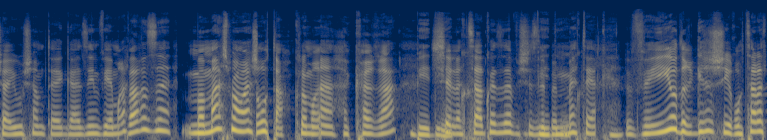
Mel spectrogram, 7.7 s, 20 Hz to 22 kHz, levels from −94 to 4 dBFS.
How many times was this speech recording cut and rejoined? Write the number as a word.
six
